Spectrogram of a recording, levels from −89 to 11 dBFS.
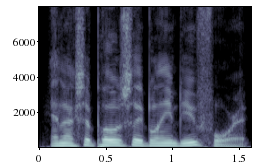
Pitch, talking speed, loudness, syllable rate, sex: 120 Hz, 300 wpm, -15 LUFS, 7.8 syllables/s, male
